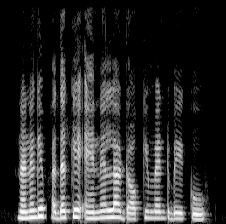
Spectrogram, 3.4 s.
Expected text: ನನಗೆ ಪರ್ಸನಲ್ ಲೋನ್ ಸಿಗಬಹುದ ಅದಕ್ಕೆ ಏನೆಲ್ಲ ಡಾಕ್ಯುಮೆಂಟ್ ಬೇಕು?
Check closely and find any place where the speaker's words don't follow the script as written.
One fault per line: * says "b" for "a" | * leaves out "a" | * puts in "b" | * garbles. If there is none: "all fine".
* leaves out "ಪರ್ಸನಲ್ ಲೋನ್ ಸಿಗಬಹುದ"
